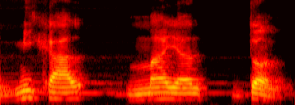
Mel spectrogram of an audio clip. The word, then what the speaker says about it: Michal Maayan Don: to be with the mikal Mayan Don if I pronounce correctly your name perfect perfect welcome I'm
